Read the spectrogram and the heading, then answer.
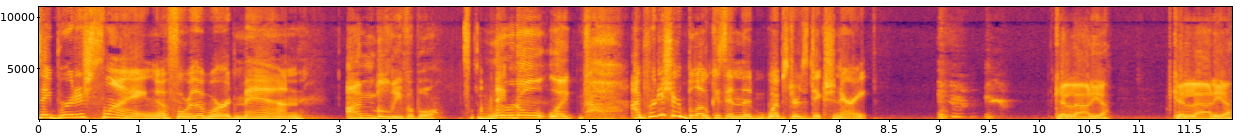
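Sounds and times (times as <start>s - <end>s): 
speech: 0.0s - 8.4s, 9.0s - 10.8s, 11.4s - 11.9s
dry coughs from a sudden dry throat: 9.0s - 9.8s.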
